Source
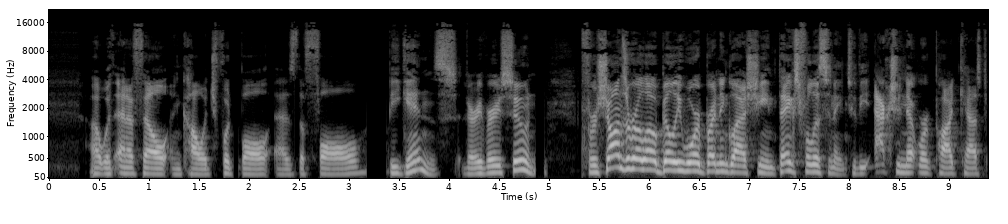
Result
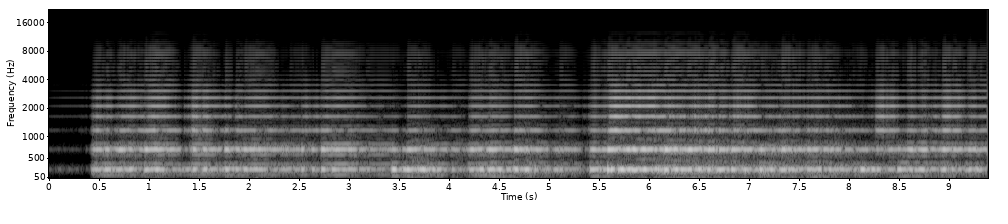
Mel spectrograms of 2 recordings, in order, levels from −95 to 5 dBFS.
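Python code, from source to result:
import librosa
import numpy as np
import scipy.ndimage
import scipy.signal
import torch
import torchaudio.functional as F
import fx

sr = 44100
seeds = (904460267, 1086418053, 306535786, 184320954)

p1 = fx.reverse_delay_fb(x, sr, ms=671, feedback_pct=45, wet_db=-13)
p2 = scipy.signal.sosfilt(scipy.signal.butter(4, 1500.0, 'lowpass', fs=sr, output='sos'), p1)
p3 = fx.low_shelf(p2, sr, hz=240.0, db=-10.5)
p4 = (np.mod(10.0 ** (27.0 / 20.0) * p3 + 1.0, 2.0) - 1.0) / 10.0 ** (27.0 / 20.0)
p5 = p3 + (p4 * 10.0 ** (-8.0 / 20.0))
p6 = fx.vocoder(p5, sr, bands=4, carrier='square', carrier_hz=235.0)
p7 = fx.doubler(p6, sr, ms=36.0, db=-4.0)
p8 = p7 + fx.echo_multitap(p7, sr, ms=(106, 449), db=(-3.5, -10.0), dry=0)
y = p8 * 10.0 ** (9.0 / 20.0)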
